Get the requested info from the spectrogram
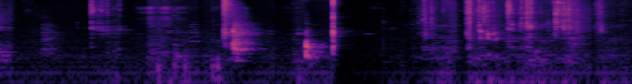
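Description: Eggs being cracked one after another and broken open over a glass mixing bowl: several sharp taps and crackles of eggshell.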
